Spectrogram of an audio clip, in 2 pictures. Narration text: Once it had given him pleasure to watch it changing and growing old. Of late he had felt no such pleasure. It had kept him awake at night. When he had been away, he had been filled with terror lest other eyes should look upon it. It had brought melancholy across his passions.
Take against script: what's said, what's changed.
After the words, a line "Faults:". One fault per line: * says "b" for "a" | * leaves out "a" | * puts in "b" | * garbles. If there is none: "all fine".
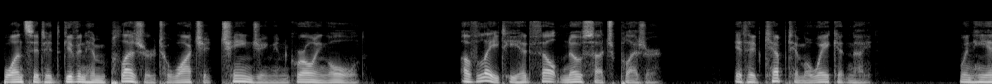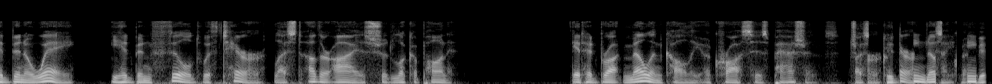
Once it had given him pleasure to watch it changing and growing old. Of late he had felt no such pleasure. It had kept him awake at night. When he had been away, he had been filled with terror lest other eyes should look upon it. It had brought melancholy across his passions. [garbled]
Faults:
* garbles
